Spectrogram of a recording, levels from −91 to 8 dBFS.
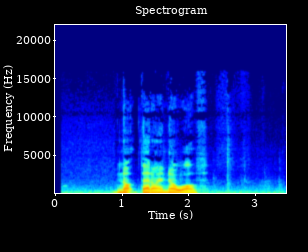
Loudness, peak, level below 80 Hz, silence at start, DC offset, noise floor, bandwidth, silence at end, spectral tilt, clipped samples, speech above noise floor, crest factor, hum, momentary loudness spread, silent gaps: -20 LUFS; -2 dBFS; -46 dBFS; 0.15 s; under 0.1%; -45 dBFS; 13.5 kHz; 0.1 s; -8 dB/octave; under 0.1%; 26 dB; 20 dB; none; 11 LU; none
